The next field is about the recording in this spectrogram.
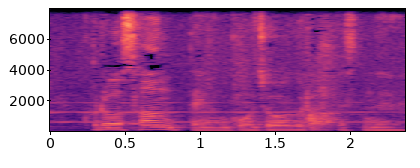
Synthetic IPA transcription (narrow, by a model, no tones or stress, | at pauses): kɯɾe̞wasʰant̪e̞nɡod͡ʑoɡɯɾad̪e̞sɯne̞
